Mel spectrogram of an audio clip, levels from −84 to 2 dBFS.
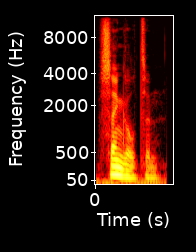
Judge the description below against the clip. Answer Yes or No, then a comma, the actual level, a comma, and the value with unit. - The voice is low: Yes, very low, 90 Hz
